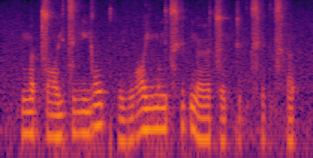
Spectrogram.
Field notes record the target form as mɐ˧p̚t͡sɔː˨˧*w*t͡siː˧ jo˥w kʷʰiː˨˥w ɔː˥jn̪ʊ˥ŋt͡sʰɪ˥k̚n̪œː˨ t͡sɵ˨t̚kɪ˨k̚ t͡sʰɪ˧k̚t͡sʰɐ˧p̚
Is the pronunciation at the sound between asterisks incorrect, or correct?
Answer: incorrect: j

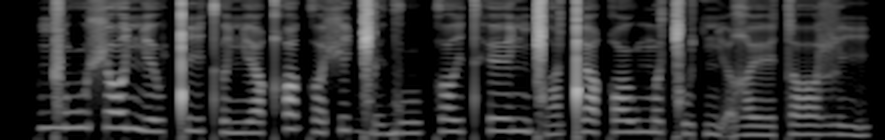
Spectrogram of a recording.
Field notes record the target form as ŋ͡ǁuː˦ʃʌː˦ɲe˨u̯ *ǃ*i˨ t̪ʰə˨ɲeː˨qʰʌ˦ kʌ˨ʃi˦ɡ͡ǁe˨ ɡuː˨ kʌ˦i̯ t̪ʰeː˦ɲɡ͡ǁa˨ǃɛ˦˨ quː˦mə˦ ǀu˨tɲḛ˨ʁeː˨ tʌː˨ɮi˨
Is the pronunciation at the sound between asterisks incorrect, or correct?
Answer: correct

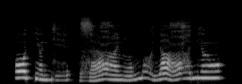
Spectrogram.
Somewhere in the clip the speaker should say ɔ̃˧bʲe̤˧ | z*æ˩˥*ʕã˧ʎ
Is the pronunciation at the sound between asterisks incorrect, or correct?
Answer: correct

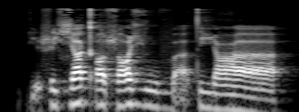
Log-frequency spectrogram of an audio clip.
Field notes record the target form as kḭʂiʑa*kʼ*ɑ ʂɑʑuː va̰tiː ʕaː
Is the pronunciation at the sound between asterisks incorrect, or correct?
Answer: correct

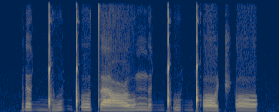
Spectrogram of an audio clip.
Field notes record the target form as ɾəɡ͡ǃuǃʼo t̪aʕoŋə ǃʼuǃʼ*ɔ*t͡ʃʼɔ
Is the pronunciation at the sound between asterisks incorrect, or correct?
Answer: correct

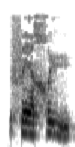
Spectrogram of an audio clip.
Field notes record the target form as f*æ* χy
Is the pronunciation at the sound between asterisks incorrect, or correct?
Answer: incorrect: ɛ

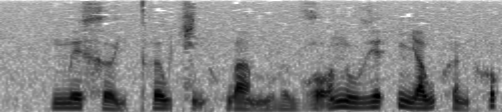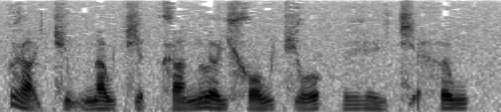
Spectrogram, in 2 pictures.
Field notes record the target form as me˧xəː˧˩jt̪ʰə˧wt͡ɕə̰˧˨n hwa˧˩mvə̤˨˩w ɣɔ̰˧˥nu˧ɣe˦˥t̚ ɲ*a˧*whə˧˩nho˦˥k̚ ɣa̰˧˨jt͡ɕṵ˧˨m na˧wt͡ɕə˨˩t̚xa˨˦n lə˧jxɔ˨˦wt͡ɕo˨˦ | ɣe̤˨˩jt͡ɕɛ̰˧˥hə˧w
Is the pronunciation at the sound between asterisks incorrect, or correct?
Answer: incorrect: a˨˦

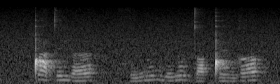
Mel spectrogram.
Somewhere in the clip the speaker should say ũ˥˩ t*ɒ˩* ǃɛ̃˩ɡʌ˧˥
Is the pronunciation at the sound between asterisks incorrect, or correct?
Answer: correct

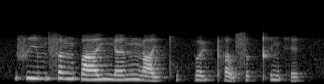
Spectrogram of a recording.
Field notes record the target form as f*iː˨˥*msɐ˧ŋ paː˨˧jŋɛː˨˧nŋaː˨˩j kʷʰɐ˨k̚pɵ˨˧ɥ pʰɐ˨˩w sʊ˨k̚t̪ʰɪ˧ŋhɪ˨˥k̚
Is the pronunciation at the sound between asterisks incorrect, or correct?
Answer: incorrect: iː˧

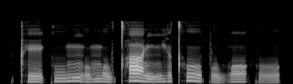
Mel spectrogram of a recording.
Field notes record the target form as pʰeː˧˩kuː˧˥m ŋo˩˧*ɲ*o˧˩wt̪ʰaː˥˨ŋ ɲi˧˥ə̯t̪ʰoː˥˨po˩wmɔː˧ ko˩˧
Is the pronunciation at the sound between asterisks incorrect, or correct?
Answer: incorrect: m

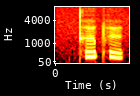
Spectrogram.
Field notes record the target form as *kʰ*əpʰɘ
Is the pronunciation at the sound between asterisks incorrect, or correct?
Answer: correct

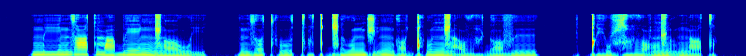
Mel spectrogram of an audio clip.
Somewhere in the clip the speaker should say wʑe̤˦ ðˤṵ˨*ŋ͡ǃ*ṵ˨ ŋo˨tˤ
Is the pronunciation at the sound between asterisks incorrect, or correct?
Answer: incorrect: ŋ͡ǁ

